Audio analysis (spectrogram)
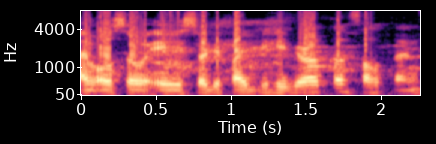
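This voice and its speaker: A man speaks with a Filipino accent. Noticeable background noise runs behind him. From Philippines, Chinese Filipino. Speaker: life coach. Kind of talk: interview.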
